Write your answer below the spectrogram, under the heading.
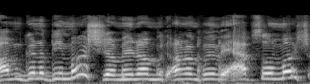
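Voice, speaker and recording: A man with an American accent speaks at an extremely high pitch. Noticeable background noise is present. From Tucson, Arizona. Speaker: composer and musician. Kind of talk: casual interview.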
